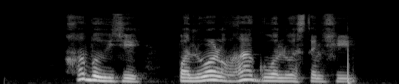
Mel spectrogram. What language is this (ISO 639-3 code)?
pus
